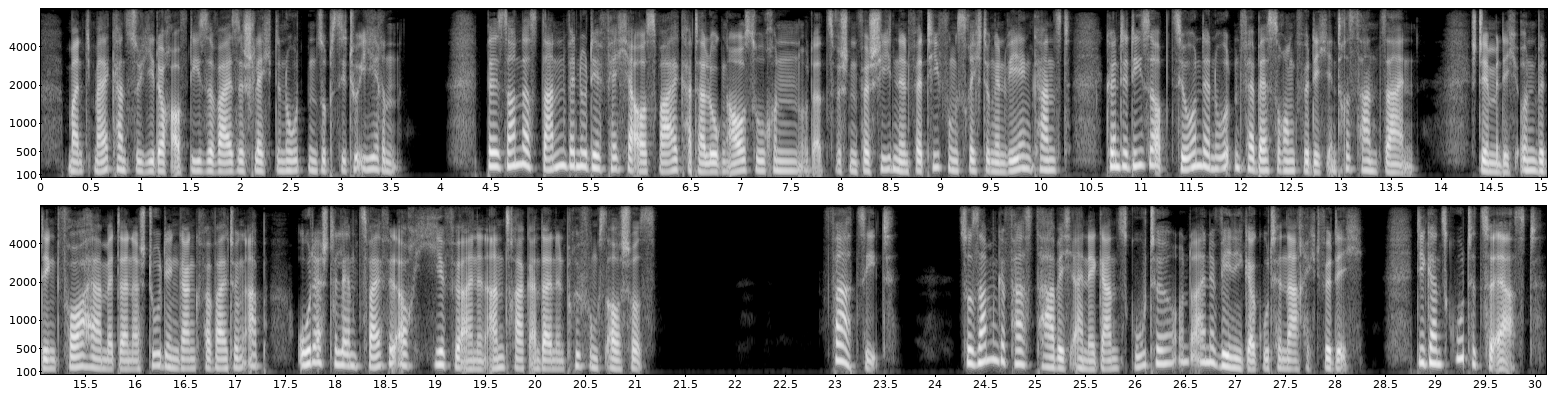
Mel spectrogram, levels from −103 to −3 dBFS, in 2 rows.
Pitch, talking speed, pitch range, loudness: 175 Hz, 140 wpm, 160-210 Hz, -19 LUFS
